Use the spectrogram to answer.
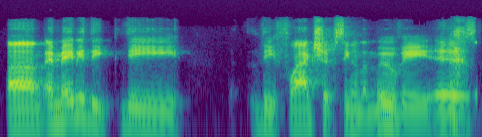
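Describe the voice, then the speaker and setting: Brief: male podcast host, mid-pitch, rambling film chat with lots of filler. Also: a bit bright, low-quality recording. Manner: rambling, heavy filler words, quick mimicry of film lines. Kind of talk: casual chat.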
